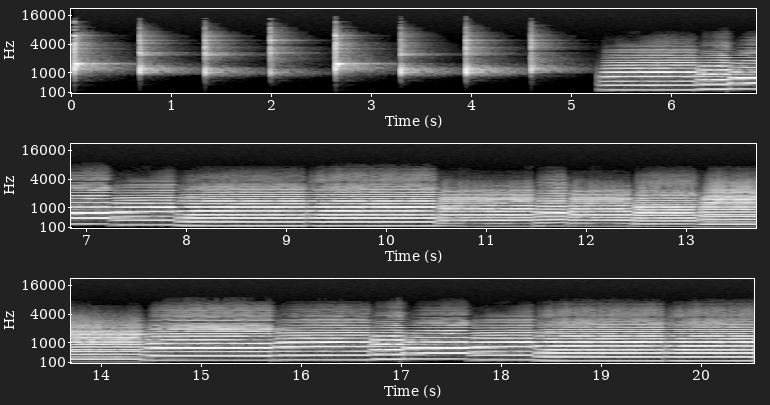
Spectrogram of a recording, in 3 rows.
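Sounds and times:
trombone duet: 5.3 - 20.5.

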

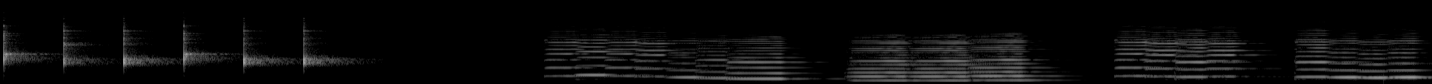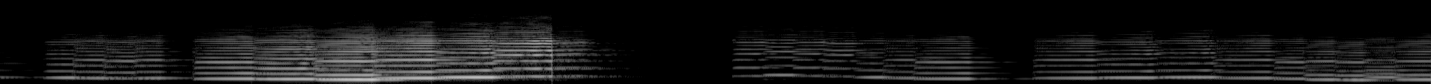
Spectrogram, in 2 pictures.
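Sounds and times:
viola duet: 5.5 - 10.6, 11.2 - 20.4, 21.7 - 28.6.

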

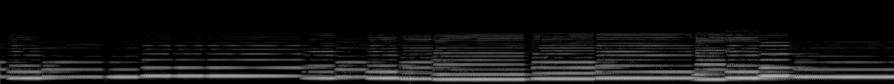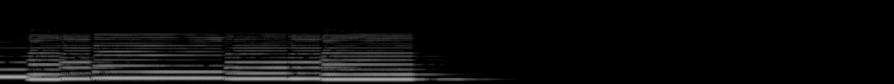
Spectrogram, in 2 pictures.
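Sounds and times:
alto saxophone melody: 0.0 - 13.8.

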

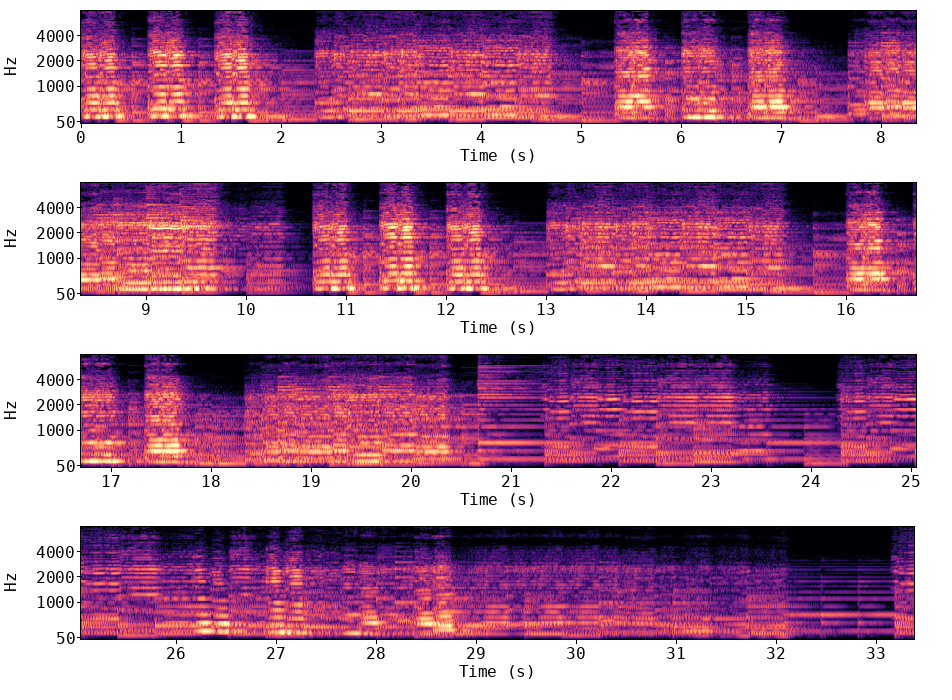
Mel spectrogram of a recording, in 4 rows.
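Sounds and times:
violoncello: 0.0 - 33.3.

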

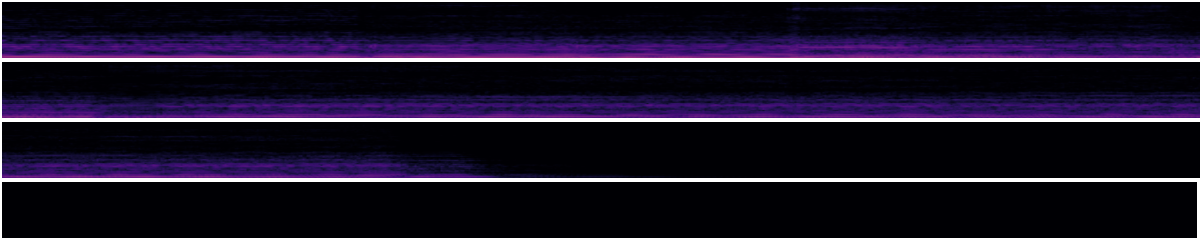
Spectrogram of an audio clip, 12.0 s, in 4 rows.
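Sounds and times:
cello ensemble: 0.0 - 7.5.

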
